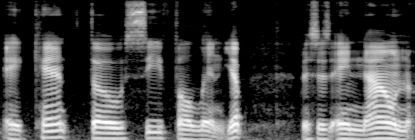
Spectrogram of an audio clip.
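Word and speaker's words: acanthocephalan: that's an L LAN a can't though see fill-in and I'm just gonna check the pronunciation a can't though see fell in yep this is a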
